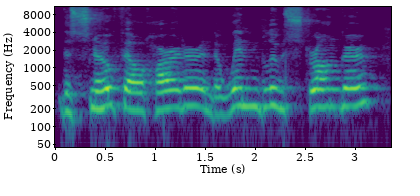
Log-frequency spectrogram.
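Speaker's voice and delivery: plain reading voice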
